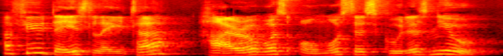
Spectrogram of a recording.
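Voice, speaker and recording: A man reading a children's bedtime story aloud in a deliberate, expressive storytelling manner. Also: fairly high pitch. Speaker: storybook reader. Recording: roomy, echoey sound.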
